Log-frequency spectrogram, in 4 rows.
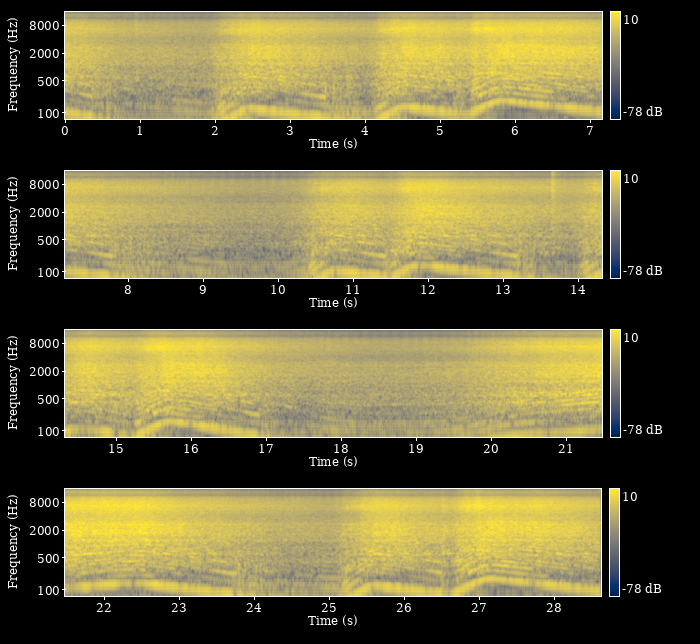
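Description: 2010 Mazda MX-5 Miata's 2.0-litre four-cylinder engine revved repeatedly while parked, heard from behind at its dual exhaust tips. There are about ten rev blips, each rising and falling back, with one longer, slower rev about two-thirds through.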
